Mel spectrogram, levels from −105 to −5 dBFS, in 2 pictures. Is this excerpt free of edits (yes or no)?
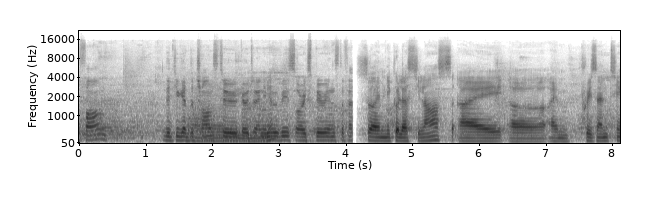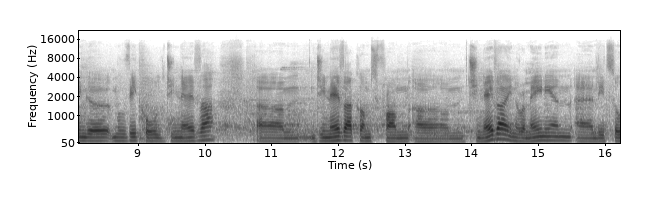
yes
